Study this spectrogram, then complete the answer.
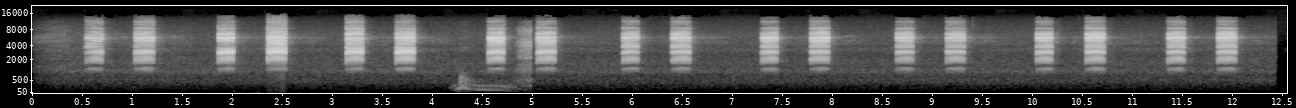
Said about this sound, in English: The Corn Crake, Crex, a bird belonging to the rail family, which is a large family that includes small, medium-sized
